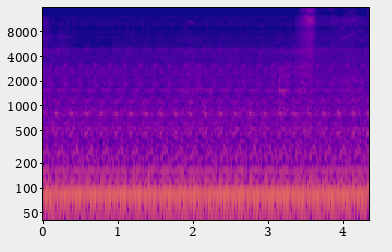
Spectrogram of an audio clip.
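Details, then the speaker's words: 2019 Ford F550 6.7 Powerstroke diesel, knocking complaint, cylinder 5 contribution/balance code: regular knock about once a second at idle unchanged with injectors disabled; mechanical engine knock, not fuel knock. "You can disable that and disable that, and the knocking's still the same."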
